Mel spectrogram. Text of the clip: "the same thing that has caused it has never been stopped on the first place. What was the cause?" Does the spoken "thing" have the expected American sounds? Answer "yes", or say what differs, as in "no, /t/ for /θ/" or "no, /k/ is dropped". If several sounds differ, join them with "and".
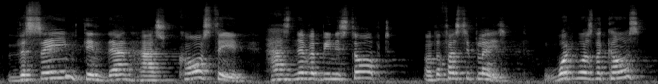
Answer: yes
